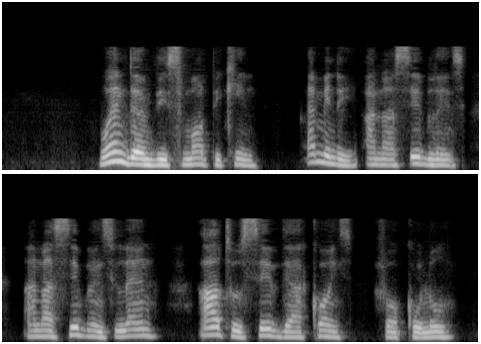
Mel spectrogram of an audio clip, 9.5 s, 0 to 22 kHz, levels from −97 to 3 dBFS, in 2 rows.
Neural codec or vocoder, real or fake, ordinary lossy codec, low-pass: codec, 16 kHz, 1.1 kbps, Voila-Tokenizer; fake; none; none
